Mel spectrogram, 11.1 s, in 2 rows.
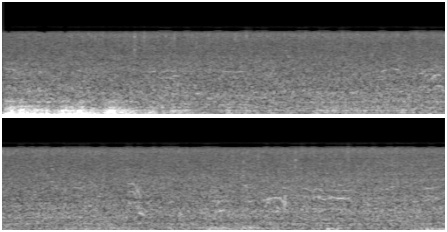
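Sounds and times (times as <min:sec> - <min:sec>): low thunder rumble: 0:00.0 - 0:07.2
heavy rain falling: 0:00.0 - 0:11.0.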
